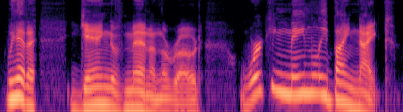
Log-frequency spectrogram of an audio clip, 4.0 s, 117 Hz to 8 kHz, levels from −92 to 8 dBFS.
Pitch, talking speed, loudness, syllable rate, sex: 155 Hz, 195 wpm, -18 LUFS, 4.9 syllables/s, male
